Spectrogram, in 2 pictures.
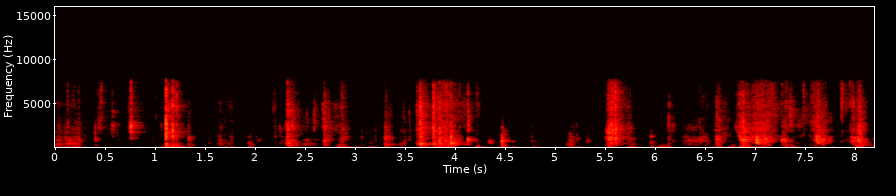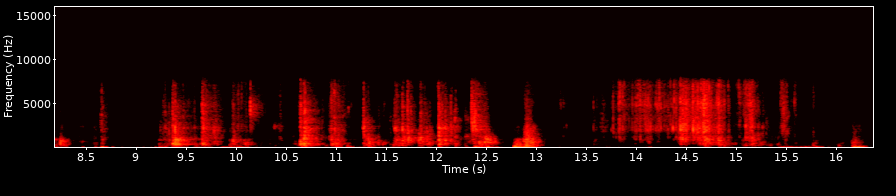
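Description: Trading card pack wrappers being torn open and crinkled by hand, along with the card box and cards being handled. The crackling comes in bursts with short pauses.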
